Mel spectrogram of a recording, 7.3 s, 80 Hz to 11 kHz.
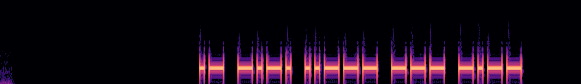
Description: Morse code, heard as a keyed tone, about 20 wpm, 700 Hz. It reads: AC2OY
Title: USA Call Signs - 5 Characters - Repeated 2x - 20wpm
